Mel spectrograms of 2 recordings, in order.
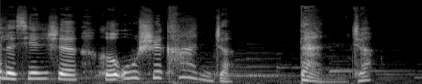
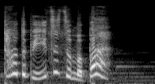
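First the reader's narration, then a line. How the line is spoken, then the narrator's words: Shouting. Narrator (Chinese): 快乐先生喊道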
